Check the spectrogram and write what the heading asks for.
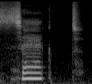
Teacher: Because ka is a voiceless consonant, so the ed is pronounced as ta.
